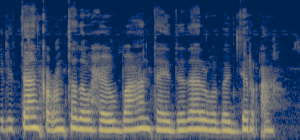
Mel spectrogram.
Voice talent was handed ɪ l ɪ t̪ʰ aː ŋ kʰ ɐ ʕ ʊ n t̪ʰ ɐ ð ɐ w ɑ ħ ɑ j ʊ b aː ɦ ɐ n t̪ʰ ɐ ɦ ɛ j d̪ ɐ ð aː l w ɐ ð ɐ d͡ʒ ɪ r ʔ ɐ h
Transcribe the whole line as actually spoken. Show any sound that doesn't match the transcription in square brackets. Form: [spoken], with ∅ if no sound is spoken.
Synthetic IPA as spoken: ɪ l ɪ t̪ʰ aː ŋ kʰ ɐ ʕ ʊ n t̪ʰ ɐ ð ɐ w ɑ ħ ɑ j ʊ b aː ɦ ɐ n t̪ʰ ɐ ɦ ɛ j d̪ ɐ ð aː l w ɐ ð ɐ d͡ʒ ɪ r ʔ ɐ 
